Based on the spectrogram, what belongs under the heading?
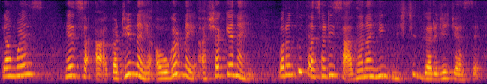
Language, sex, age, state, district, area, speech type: Marathi, female, 60+, Maharashtra, Nanded, urban, spontaneous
